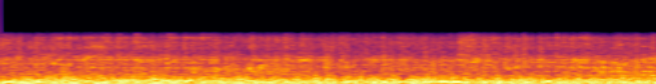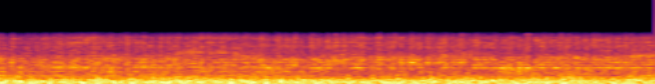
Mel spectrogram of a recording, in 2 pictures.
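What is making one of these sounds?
A man growls and screams into a microphone over loudspeakers.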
